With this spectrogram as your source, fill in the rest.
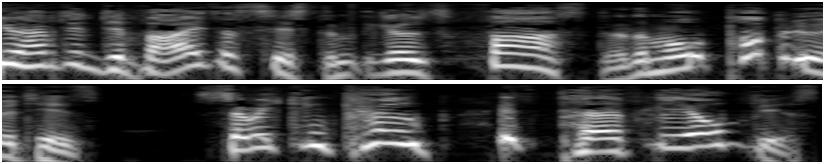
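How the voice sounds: A put-on character voice from a man, high-pitched with a slightly husky edge and big pitch swings, at a fairly quick pace, dry and close with no echo.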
